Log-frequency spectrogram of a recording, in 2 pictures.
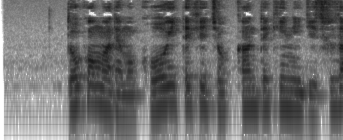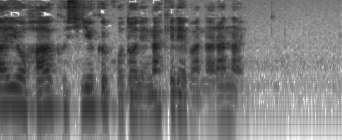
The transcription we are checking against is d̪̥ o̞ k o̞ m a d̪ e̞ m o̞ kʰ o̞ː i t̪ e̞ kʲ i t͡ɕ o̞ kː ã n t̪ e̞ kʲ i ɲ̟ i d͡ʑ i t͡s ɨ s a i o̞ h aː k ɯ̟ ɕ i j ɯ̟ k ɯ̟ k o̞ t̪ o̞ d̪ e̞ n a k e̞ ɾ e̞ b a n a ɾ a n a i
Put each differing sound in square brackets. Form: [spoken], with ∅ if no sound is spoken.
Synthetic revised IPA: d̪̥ o̞ k o̞ m a d̪ e̞ m o̞ kʰ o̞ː i t̪ e̞ kʲ i t͡ɕ o̞ kː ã n t̪ e̞ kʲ i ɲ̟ i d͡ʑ i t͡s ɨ [z] a i o̞ h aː k ɯ̟ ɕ i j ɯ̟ k ɯ̟ k o̞ t̪ o̞ d̪ e̞ n a k e̞ ɾ e̞ b a n a ɾ a n a i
